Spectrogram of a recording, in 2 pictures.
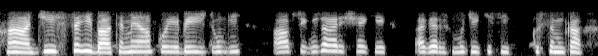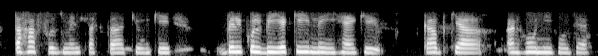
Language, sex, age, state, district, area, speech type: Urdu, female, 30-45, Jammu and Kashmir, Srinagar, urban, conversation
